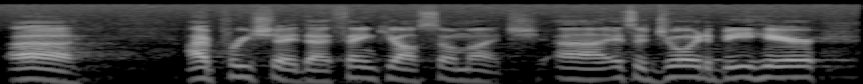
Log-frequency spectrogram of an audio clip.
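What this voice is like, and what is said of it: Hoarse, worn-out voice. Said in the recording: “I'm already tired and my voice is gone”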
